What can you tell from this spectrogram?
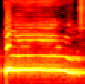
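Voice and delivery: high, drawn-out "my God" wail; long high-pitched exclamation, acting out mom; retold mother's cry. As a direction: imitate mom crying out, voice shooting way up. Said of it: "Começou a gritar".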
